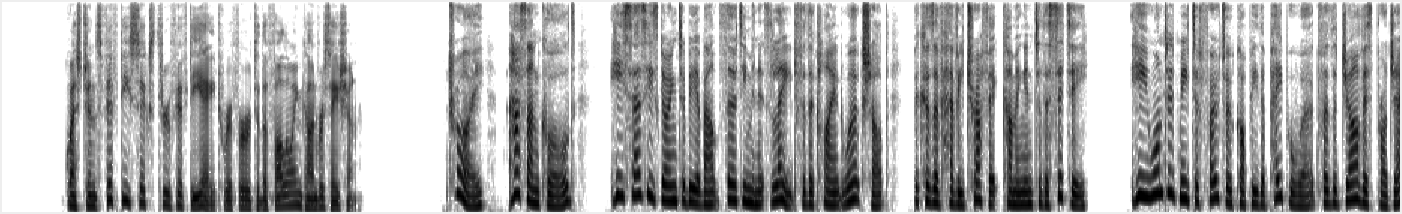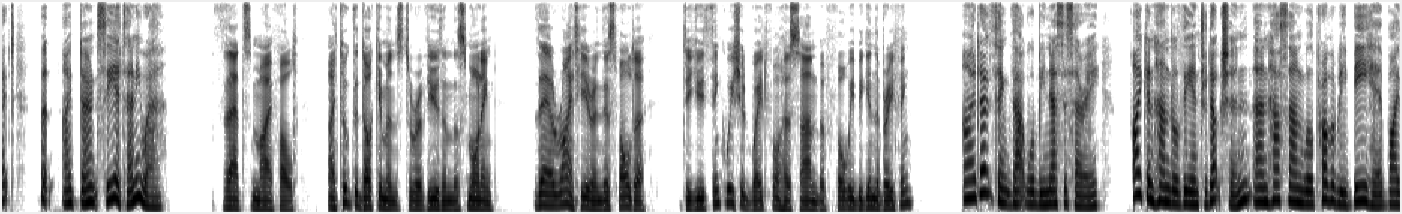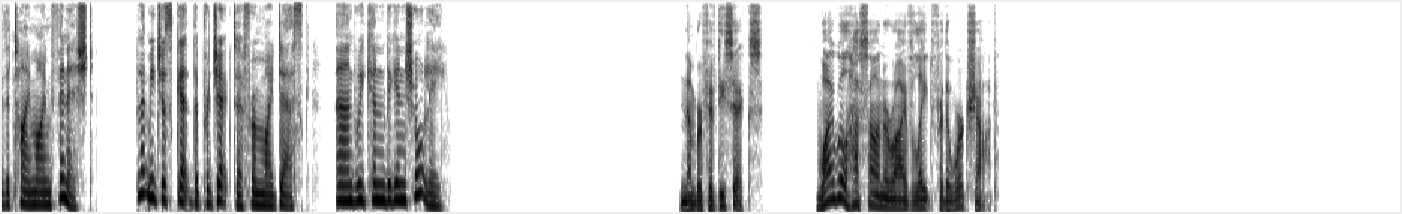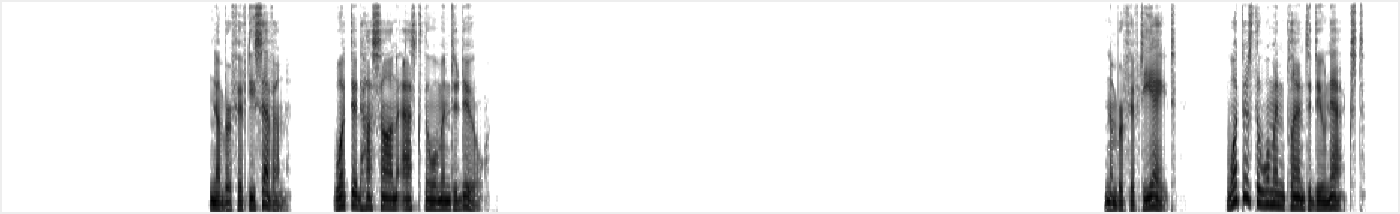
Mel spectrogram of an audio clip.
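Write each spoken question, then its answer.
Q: Why will Hassan arrive late for the workshop?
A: Heavy traffic

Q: What did Hassan ask the woman to do?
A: Photocopy the Jarvis project paperwork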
